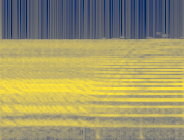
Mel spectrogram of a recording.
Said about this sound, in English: Let me sound that alarm.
